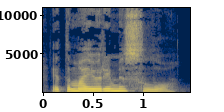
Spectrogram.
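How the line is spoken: Short laugh. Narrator (Russian): снова хохотнул

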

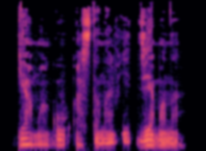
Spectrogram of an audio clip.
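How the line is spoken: Whisper. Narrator (Russian): шепнула Солей

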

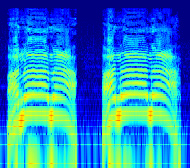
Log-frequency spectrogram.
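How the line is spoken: Shouting. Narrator (Russian): Кикаха закричал

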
